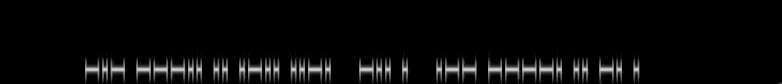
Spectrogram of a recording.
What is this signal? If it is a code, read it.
Morse code, heard as a keyed tone, about 27 wpm, 700 Hz. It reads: K8ILF DE W9INE
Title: USA Callsign DE Callsign - 5 Characters - 28wpm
